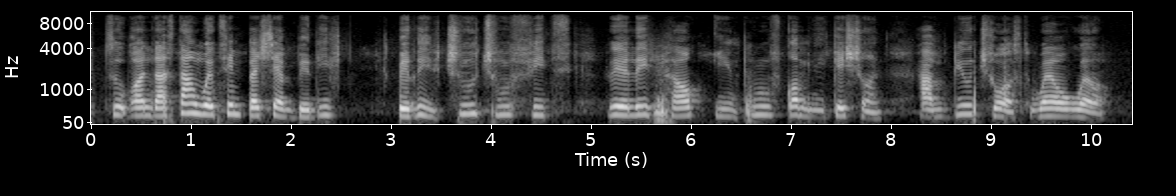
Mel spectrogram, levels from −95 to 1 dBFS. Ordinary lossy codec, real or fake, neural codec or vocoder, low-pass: none; fake; codec, 44.1 kHz, 3.4 kbps, Pupu-Codec; 9.9 kHz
